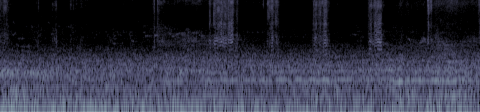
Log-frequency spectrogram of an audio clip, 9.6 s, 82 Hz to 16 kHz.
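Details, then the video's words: Bumblebees bathing in poppy pollen before sunrise in 2019, with a continuous low hum of wingbeats and faint steady tones, plus several brief high rippling bursts scattered through the recording. "Hummeln wälzen sich in der Mohnblüte – summend wird das Pollenbad angenommen"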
